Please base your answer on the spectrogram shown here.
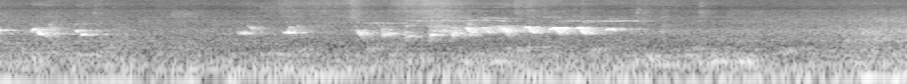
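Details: Sooty-headed bulbul, a cared-for bird, giving its harsh chattering morning song: two quick chirps, a brief pause, then a fast rattling run of rough notes lasting about a second, against low background hum.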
